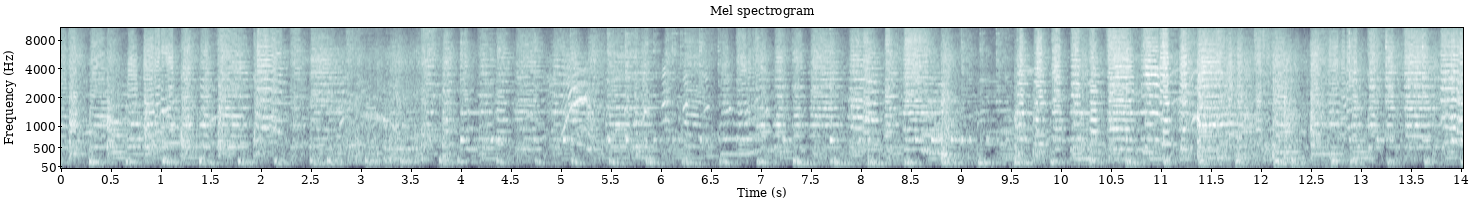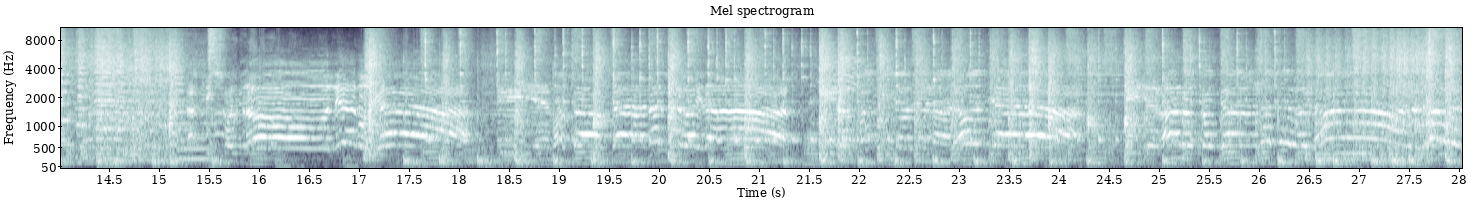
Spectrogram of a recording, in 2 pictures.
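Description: A charanga street band playing a lively tune on saxophone, trombone and tuba over bass drum and snare drum. The drums and the low brass drop out briefly a little past the middle, then come back in.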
